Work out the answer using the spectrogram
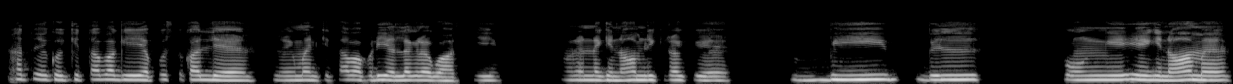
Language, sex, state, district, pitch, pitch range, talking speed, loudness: Rajasthani, male, Rajasthan, Nagaur, 200 Hz, 195-215 Hz, 140 wpm, -18 LUFS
